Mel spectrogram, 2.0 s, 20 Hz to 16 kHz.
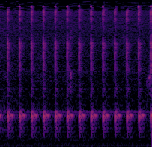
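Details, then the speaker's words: GM LS2 (D-580) coil-near-plug ignition coil, first bench test on 12 V; spark a bit louder and different from the LS1 coil, possibly from more energy (unsure); crisp, evenly spaced snapping about six per second with a bright ping each; firing cleanly. "First thing I notice is the sound is a little different of the spark. I don't know why. It may be because it's a little bit more energy. I'm not sure, but it's louder, a little bit louder."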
